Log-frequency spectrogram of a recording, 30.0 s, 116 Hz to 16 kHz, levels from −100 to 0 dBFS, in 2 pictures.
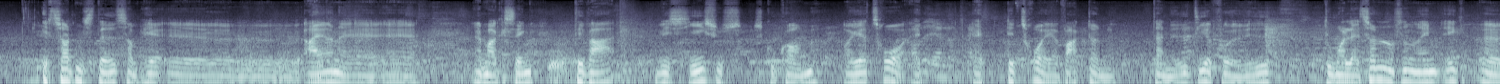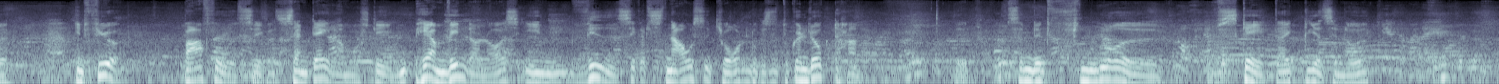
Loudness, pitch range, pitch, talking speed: -19 LUFS, 100-130 Hz, 115 Hz, 150 wpm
